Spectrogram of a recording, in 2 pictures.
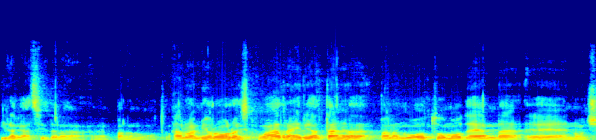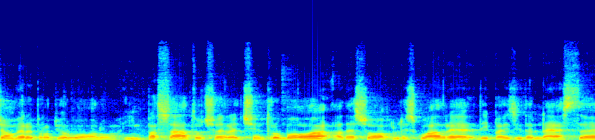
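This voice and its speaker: With hardly any pauses, a man talks at a moderate pace in a fairly high pitch with ordinary pitch variation. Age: 50s. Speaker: former swimmer and water polo player. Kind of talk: interview testimony. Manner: hesitant, many fillers.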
